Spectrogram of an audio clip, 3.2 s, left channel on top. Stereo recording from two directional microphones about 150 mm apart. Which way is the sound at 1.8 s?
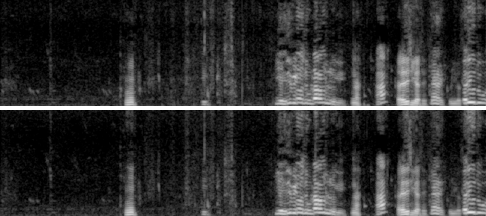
90° right.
